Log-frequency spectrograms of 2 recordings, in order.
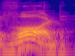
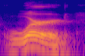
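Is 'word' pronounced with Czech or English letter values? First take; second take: Czech; English. First: It is pronounced with Czech letter values. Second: It is pronounced with English letter values. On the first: The speaker calls it wrong. "He would say word" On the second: The speaker calls it right. "instead of word"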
